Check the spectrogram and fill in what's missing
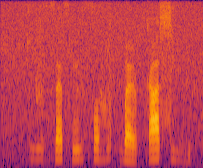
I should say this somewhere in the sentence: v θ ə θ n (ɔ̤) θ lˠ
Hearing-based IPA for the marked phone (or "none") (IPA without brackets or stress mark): ə̤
